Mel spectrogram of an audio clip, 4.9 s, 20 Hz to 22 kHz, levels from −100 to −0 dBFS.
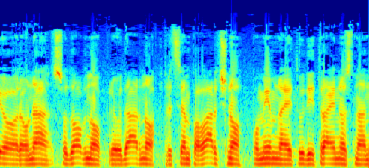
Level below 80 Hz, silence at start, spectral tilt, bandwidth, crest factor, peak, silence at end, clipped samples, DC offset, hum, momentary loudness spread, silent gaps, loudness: -50 dBFS; 0 s; -6 dB/octave; 12 kHz; 14 dB; 0 dBFS; 0 s; under 0.1%; under 0.1%; none; 3 LU; none; -14 LUFS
